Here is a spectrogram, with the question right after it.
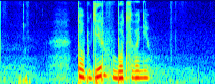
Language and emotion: Russian, neutral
